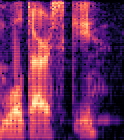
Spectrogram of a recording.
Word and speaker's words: Wlodarski: It's Sam Woldarski.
